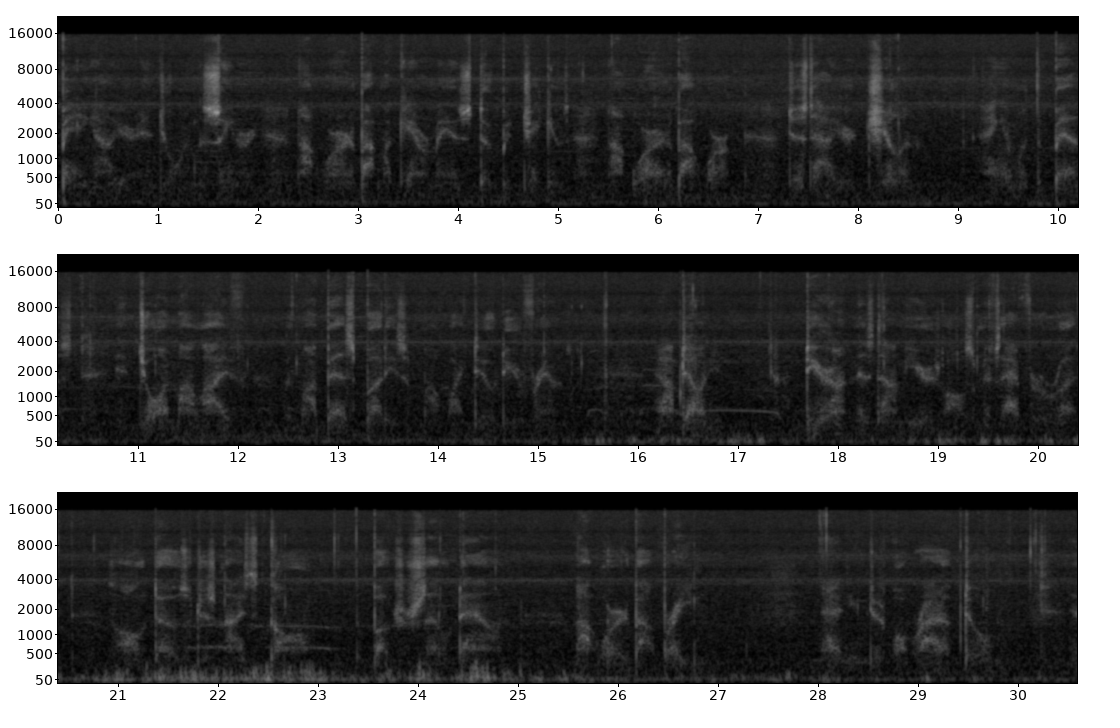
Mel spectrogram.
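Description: A man talking in a whisper, with a low rumble coming up for a few seconds past the middle.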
